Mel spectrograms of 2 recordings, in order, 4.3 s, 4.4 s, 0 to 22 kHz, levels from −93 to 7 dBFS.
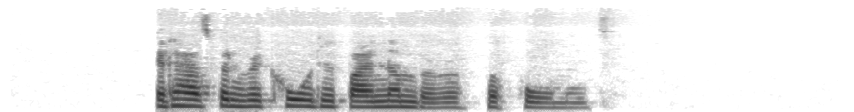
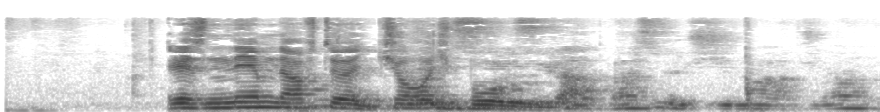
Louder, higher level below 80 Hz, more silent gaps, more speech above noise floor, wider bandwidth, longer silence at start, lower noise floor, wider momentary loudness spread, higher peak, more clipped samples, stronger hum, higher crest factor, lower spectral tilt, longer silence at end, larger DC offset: first, -19 LUFS vs -23 LUFS; second, -72 dBFS vs -56 dBFS; neither; first, 60 dB vs 35 dB; first, 13 kHz vs 11.5 kHz; about the same, 0.8 s vs 0.85 s; first, -79 dBFS vs -58 dBFS; about the same, 12 LU vs 14 LU; first, -2 dBFS vs -6 dBFS; neither; neither; about the same, 20 dB vs 18 dB; about the same, -6 dB/octave vs -5 dB/octave; first, 1.35 s vs 0 s; neither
